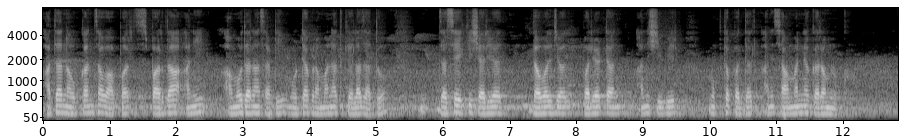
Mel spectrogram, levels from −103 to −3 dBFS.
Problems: background sounds at intervals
